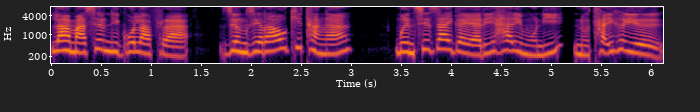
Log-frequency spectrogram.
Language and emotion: Bodo, happy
